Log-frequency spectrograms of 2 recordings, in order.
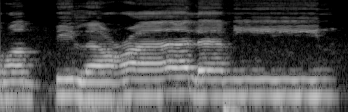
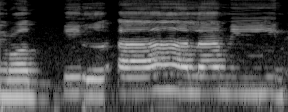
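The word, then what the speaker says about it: رب العالمين: আইন এবং হামজা এর পার্থক্য সবসময় খেয়াল রাখতে হবে। হামজা হলকের শুরু থেকে, আইন হলকের মধ্যখান থেকে উচ্চারণ করতে হয় চেপে ধরে।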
